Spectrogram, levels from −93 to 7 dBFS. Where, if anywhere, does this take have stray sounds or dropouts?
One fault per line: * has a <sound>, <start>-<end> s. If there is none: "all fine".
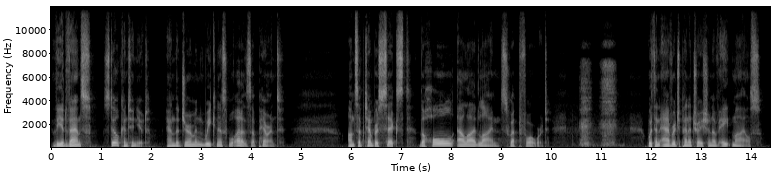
* has a sniff, 10.4-11.5 s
